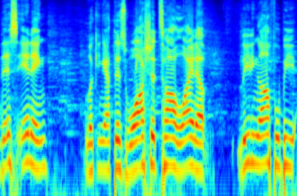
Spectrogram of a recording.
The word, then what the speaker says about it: Ouachita: Wichita. Achita. Ouachita. Is it pronounced Ouachita? Searching for Ouachita Baptist University. Back in Texas, everybody pronounces it Wichita, but really, It's Washita.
